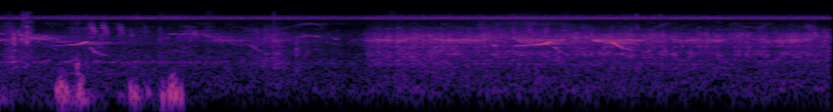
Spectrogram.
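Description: Wild birds chirping outdoors, short calls that sweep up and down in pitch, over a steady background hiss that gets louder about four seconds in. A few low thumps of rod-and-reel handling come in the first two seconds.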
